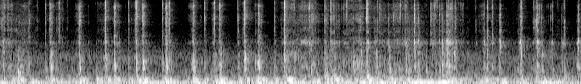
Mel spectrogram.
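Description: Long nails tap and scratch the bone arms and the top of the cranium of a hollow plastic skull candelabra lamp. The result is a rapid, dense run of short, dry clicks and scrapes with bright edges and almost no ring, over a steady low hum.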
